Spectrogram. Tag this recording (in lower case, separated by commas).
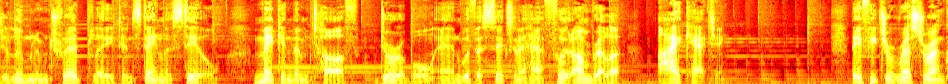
speech, music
